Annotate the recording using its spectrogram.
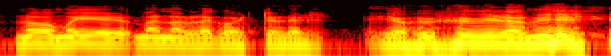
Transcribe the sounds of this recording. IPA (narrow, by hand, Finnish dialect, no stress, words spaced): noˑ mie mænːæl lekotʲtele si jo hy hyʋilæ mieli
